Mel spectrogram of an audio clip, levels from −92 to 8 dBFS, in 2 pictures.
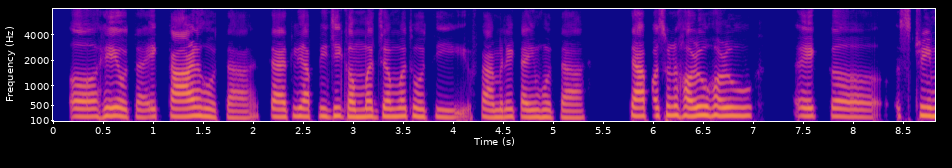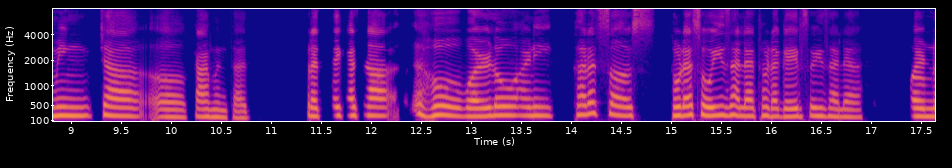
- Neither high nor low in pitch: No, high, 210 Hz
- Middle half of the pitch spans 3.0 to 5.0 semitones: No, narrow, 2.5 semitones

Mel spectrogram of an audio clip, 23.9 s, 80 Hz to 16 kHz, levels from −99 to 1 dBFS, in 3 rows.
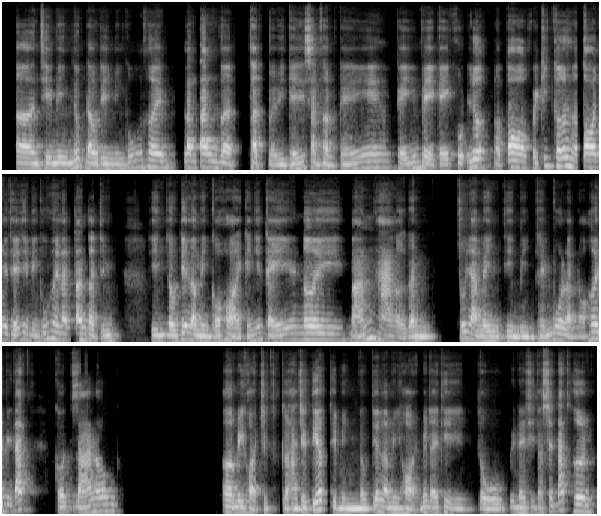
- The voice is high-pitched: No, low, 120 Hz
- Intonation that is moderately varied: Yes, average, 4.7 semitones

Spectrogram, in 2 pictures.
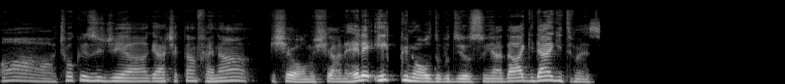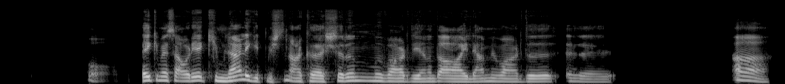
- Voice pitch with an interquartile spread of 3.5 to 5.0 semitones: Yes, average, 3.9 semitones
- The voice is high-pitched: No, medium, 150 Hz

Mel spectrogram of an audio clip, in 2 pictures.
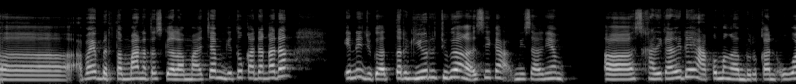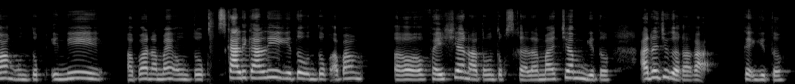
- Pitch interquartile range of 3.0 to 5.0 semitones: Yes, average, 3.7 semitones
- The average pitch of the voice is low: No, very high, 250 Hz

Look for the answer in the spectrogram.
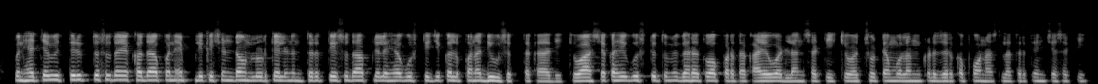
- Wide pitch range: No, average, 2.7 semitones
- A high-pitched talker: No, medium, 175 Hz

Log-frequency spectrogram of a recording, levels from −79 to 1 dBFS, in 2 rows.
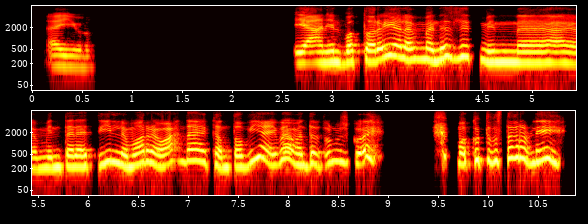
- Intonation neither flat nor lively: No, wide, 6.0 semitones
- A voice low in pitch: No, very high, 250 Hz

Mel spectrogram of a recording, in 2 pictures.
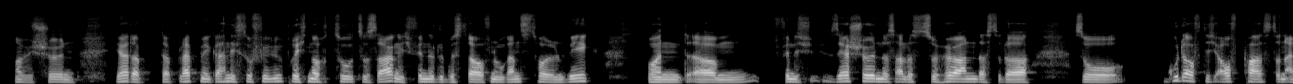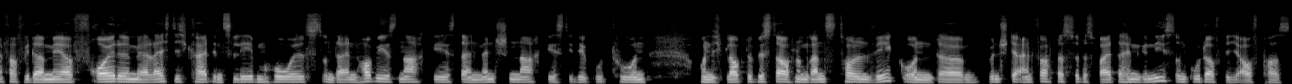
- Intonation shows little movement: Yes, narrow, 2.2 semitones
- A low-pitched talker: Yes, low, 120 Hz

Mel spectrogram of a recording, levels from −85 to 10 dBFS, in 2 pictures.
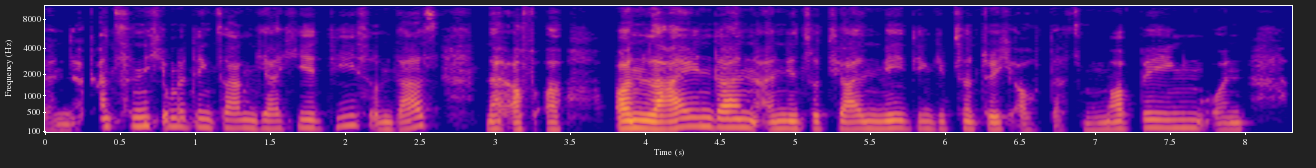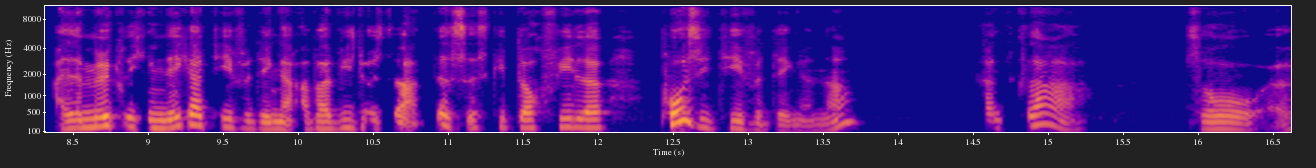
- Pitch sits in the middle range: Yes, medium, 150 Hz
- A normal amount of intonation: Yes, average, 3.5 semitones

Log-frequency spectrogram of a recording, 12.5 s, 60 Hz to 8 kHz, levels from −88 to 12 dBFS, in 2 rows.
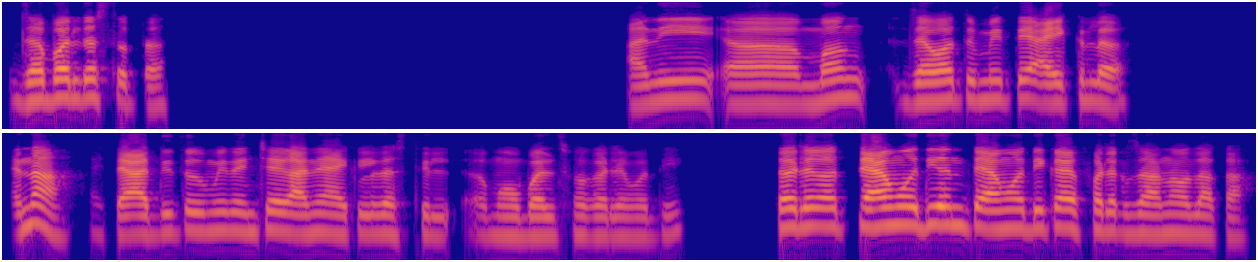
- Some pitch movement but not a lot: Yes, average, 3.3 semitones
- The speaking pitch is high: No, medium, 175 Hz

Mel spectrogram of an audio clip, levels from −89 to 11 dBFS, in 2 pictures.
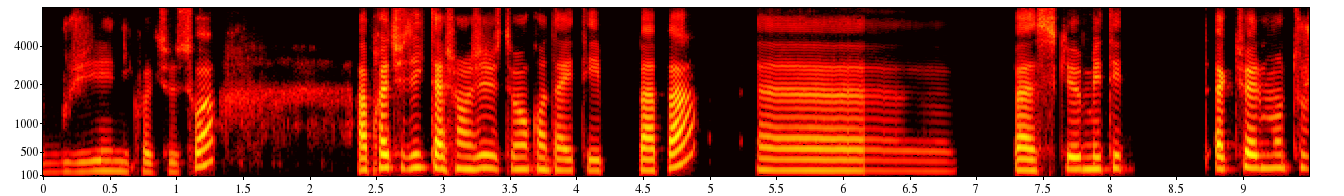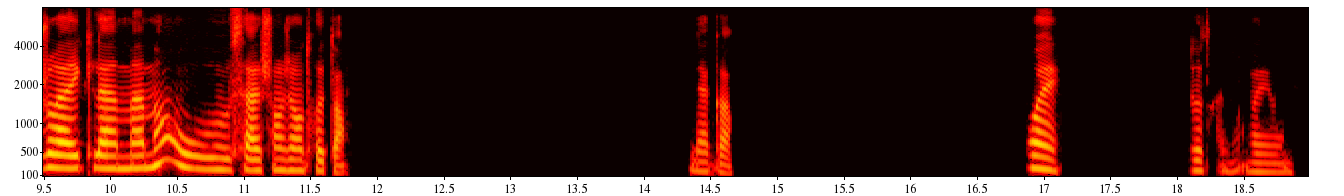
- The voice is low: No, high, 195 Hz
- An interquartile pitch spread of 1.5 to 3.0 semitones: No, average, 3.6 semitones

